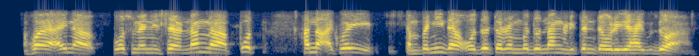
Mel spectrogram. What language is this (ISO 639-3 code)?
mni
